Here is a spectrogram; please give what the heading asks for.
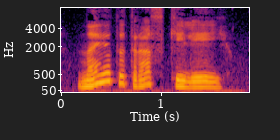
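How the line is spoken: Tired reply. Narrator (Russian): устало отвечал князь

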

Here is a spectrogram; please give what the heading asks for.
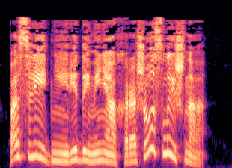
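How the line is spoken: Loud question. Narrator (Russian): громко спросил Джордж

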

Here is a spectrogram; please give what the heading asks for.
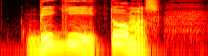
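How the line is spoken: Strained cry turning to howl. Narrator (Russian): мог членораздельно выдавить из себя Джим, пока крик не перешел в безумно истошное завывание

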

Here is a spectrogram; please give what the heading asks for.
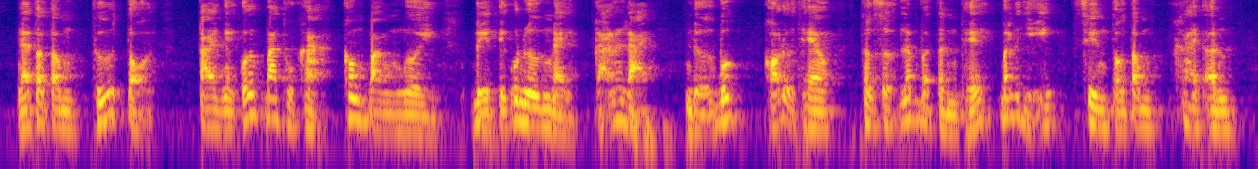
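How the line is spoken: Strained, reluctant speech. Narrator (Vietnamese): Bát Đức Người Vân khẽ cắn môi, nói

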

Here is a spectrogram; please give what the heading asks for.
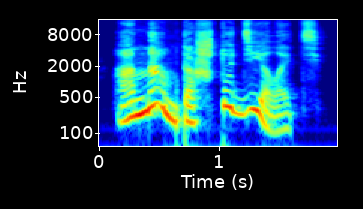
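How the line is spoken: Interrupting. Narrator (Russian): прервала я

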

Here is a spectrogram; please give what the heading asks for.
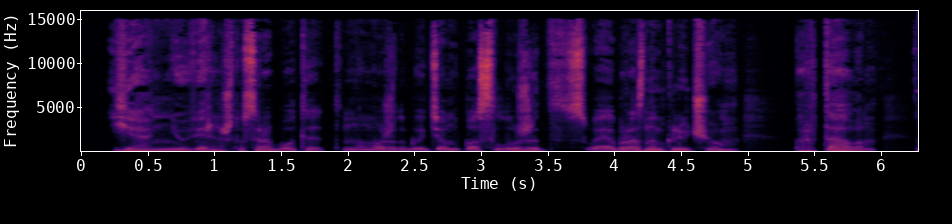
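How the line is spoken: Muttering, then quieter. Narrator (Russian): забормотал Тоби и добавил тише

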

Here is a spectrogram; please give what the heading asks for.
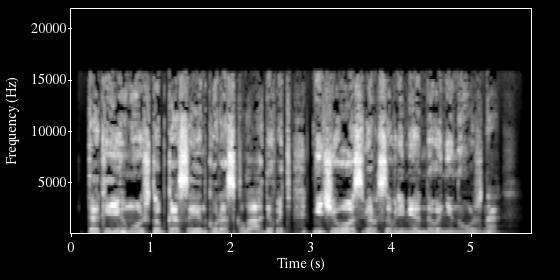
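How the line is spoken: Short laugh. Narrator (Russian): хохотнул очкарик

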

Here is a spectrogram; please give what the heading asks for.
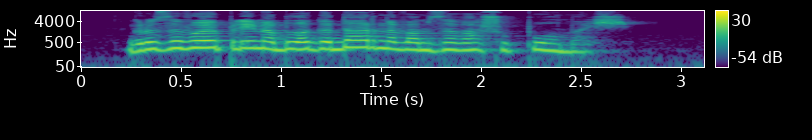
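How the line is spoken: Shouted after departing listeners. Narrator (Russian): крикнул вслед уходящим Огнегрив

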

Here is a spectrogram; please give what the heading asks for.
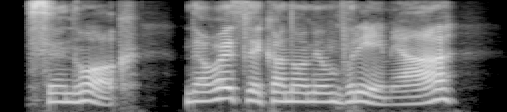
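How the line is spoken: Hoarse voice from above. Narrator (Russian): Хриплый голос Заури раздался над ними

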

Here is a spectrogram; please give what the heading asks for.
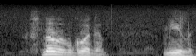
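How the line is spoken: Plain. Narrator (Russian): сказала Ася

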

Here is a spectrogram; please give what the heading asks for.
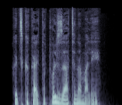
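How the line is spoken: Muttered. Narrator (Russian): пробормотал Войтах

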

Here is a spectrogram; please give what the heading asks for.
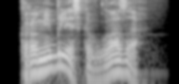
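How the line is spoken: Amused snort. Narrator (Russian): хмыкнул я

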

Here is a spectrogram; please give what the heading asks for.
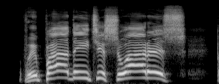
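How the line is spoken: Panicked yell over speaker. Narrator (Russian): панически завопил динамик

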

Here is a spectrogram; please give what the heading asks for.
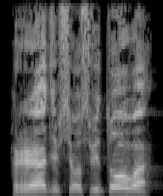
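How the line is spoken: Exclamation. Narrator (Russian): воскликнул он

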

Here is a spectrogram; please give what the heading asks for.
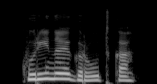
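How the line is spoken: Gloomy reply. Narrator (Russian): мрачно ответил Игорь

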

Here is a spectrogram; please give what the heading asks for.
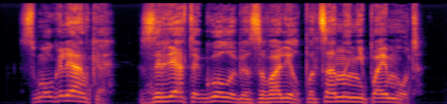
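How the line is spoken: Wounded wheezing. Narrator (Russian): просипел раненый бандит

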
